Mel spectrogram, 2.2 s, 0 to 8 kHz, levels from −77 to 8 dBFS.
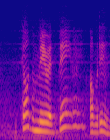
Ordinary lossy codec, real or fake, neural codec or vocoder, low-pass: none; fake; codec, 16 kHz, 0.5 kbps, FunCodec, trained on LibriTTS, 25 frames a second; 7.2 kHz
